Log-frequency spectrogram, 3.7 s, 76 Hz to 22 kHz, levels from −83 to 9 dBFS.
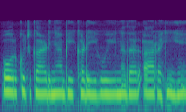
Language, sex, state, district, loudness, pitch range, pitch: Hindi, female, Madhya Pradesh, Bhopal, -16 LUFS, 190-195 Hz, 195 Hz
